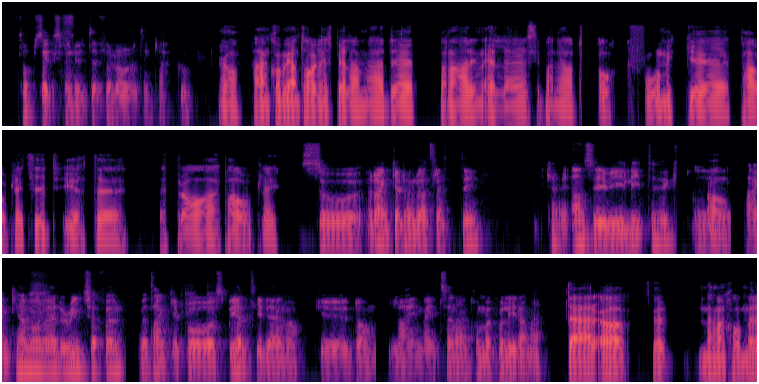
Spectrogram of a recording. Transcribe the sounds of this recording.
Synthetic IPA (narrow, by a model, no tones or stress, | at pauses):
t̪ʰɔpːsɛksmɪnʉ̟ːt̪əɾfœɾaoːɾət̪ʰɛnkʰakːʊ | jɑːhankʰɔmːəjəant̪ʰɑːɡlɪɡənspeːlameːd̪ | pʰanaːɾɪnʔɛ̰lːəɾsɪbanɪaɖ̪ʔɔkfoːmʏkːəpʰawəɾpʰlɛjt̪ʰiːd̪ɪɛt̪ | ɾɛt̪̚ːbɾɑːpʰawəɾpʰlɛj | sɔɾaŋkaɾhɵnd̪ɾat̪ʰɾɛt̪ːɪ | aa̰nseːəvɪliːt̪ʰəɦœɡ̪ɑːhankʰanvɑːvɛːd̪ɔɾiːʃafœɾmɛt̪ʰaŋkəpʰɔspeːlt̪ʰiːd̪ənɔkd̪ɔmlajnmɛɪt̪sənhankʰɔmːəɾfoːliːɾa̰mʔɛ̰ | d̪̥æɾøːfœɾ | næɾmankʰɔmːəɾ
